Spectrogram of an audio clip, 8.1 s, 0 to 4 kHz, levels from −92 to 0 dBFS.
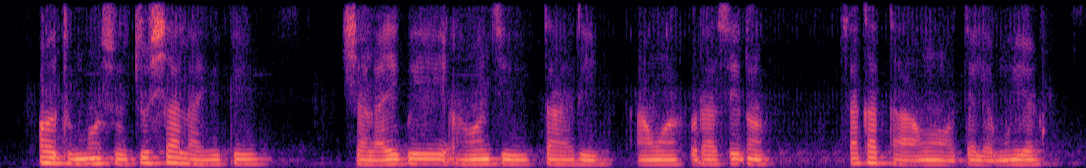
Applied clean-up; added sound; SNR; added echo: neural separator model SepFormer DNS4.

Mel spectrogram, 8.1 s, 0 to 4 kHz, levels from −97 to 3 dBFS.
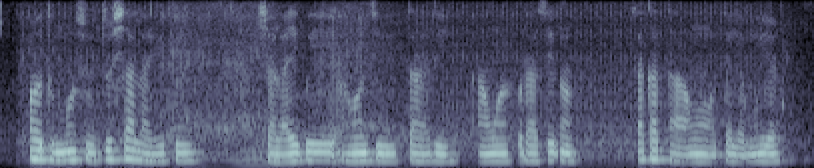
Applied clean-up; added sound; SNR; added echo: none; Engine; 17 dB; none.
